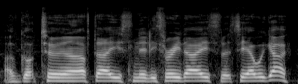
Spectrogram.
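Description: A man's voice: on the high side, little pitch movement, fairly quick, darkish tone, clear, resonant tone. A man taking part in a bike race, answering interview questions with dry, laconic, joking replies. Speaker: race participant being interviewed.

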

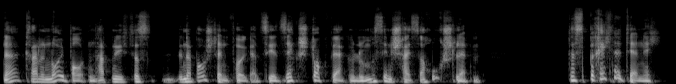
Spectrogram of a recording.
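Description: His fairly low, slightly rough voice moves quickly and swings widely in pitch as he argues. The man is a podcast co-host and veteran window fitter, speaking in blunt, coarse, emphatic colloquial terms during a casual chat.

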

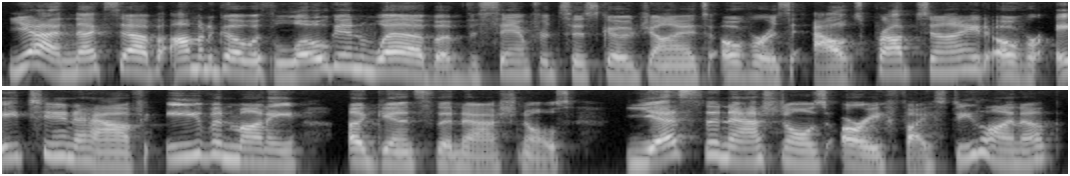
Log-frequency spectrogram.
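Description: Woman, betting show co-host, casual tips and banter, confident, playful, widely varied pitch. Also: expressive, fairly quick, hardly any pauses, fairly bright tone.

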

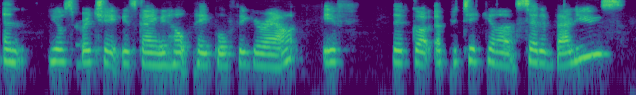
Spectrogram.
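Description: A woman's voice: mid-range voice, normal speed, a little mellow, slightly rough. A woman hosting a podcast, affirming and thanking her guest. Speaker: podcast host. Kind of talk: casual interview.

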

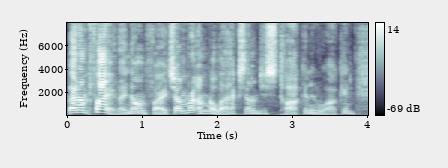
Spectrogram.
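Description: A man's voice: a little high, lively intonation, brisk. A man, an actor, telling a story in conversation, animatedly voicing both sides of each exchange. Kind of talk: anecdote in conversation.

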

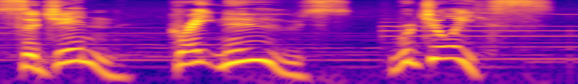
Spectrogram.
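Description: A narrator voicing an excitable male retainer who speaks in an eager, breathless, high-pitched way. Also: measured pace, soft background music. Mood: excited.

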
